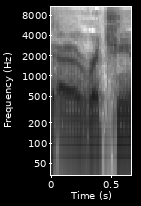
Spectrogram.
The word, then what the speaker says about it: Racine: Yeah, it's Racine. It's the Italian pronunciation.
